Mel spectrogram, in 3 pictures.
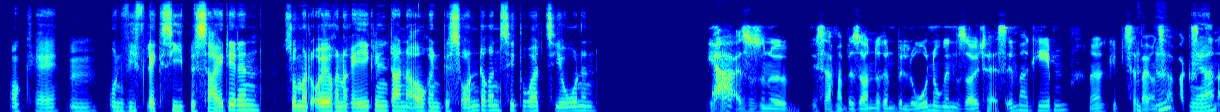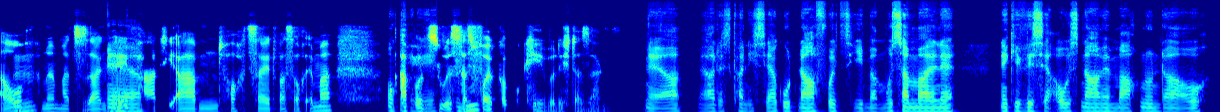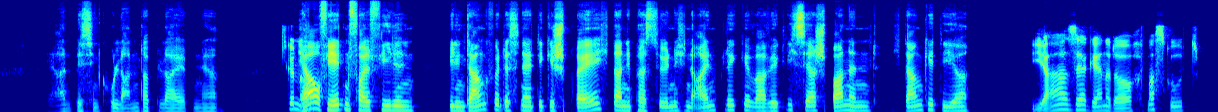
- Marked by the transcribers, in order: other background noise
- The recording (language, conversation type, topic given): German, podcast, Wie regelt ihr bei euch zu Hause die Handy- und Bildschirmzeiten?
